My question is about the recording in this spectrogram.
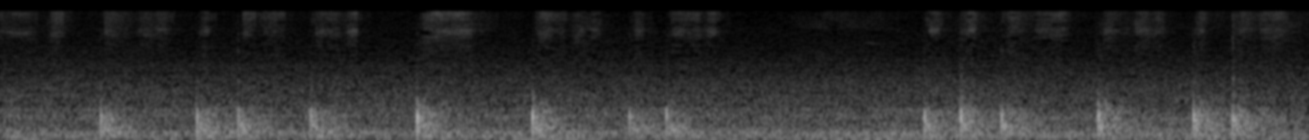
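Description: Marker pen writing on a whiteboard: a string of short, irregular strokes and taps, one or two a second.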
